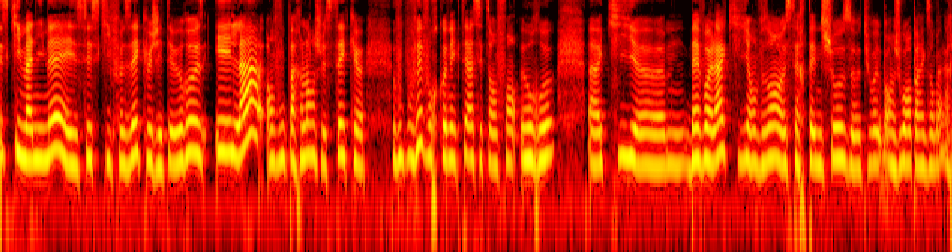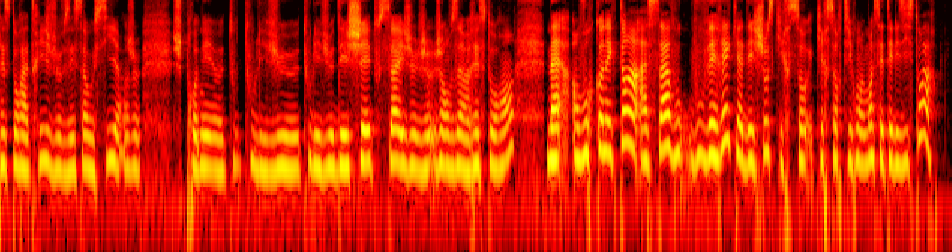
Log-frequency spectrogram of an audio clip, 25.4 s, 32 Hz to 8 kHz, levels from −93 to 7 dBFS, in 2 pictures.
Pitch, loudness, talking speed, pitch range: 235 Hz, -25 LUFS, 230 wpm, 215-255 Hz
